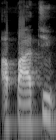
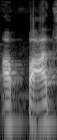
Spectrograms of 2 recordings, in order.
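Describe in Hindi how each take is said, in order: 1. शब्द 'ee' स्वर पर खत्म होता है। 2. शब्द व्यंजन पर खत्म होता है। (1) "इसको सब हम लोग अपाची पढ़ते हैं, लेकिन इसको अपाची नहीं पढ़ा जाता है" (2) "अपाच बोलते हैं"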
